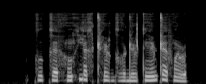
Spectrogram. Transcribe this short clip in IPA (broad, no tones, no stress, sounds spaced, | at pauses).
k u k ɛ h ũ x j ɛ x ʈʰ ɪ ɭ ɡʱ o ɖ ɪ ɭ t ĩ ɭ ʈ ɛ f õ ɭ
